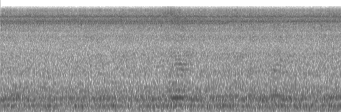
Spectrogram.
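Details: Crowds of honey bees at the hive entrance come to meet their keeper, who offers them a little store-bought honey as a treat. The buzzing is thick and continuous, a level drone with no pauses.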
